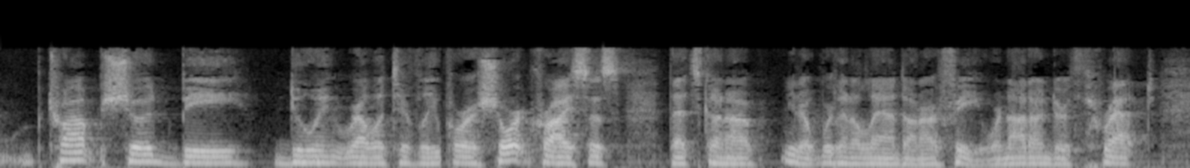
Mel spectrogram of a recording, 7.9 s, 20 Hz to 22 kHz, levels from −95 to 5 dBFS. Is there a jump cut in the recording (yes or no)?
yes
